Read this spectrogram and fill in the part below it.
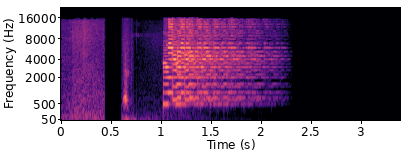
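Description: An arcade game plays a short electronic jingle.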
